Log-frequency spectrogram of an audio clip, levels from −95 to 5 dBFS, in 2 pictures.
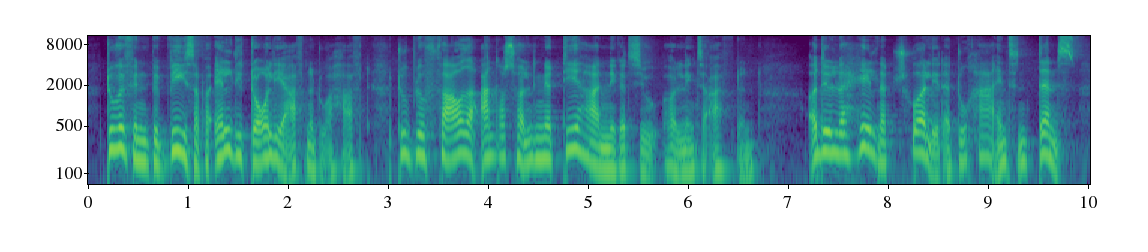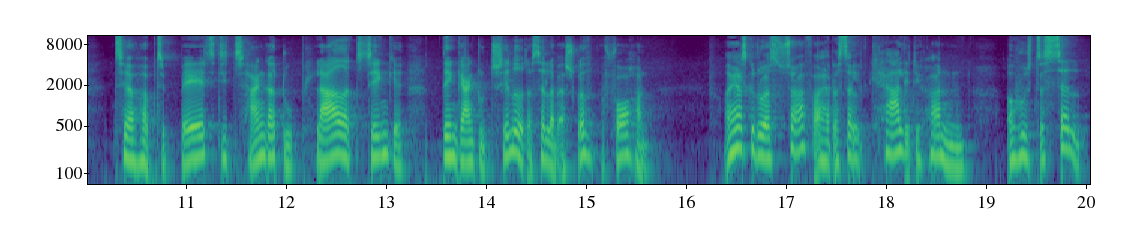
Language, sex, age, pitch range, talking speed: Danish, female, 30-49, 145-205 Hz, 230 wpm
